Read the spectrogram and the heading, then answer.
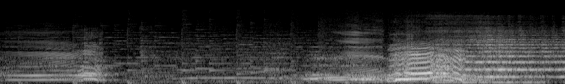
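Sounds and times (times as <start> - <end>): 
several cattle mooing: 0.0 - 1.2, 2.2 - 5.5.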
